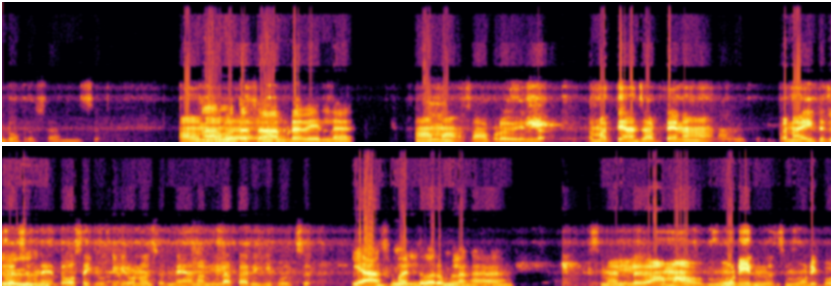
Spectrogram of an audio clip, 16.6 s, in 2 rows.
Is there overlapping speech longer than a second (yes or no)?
no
